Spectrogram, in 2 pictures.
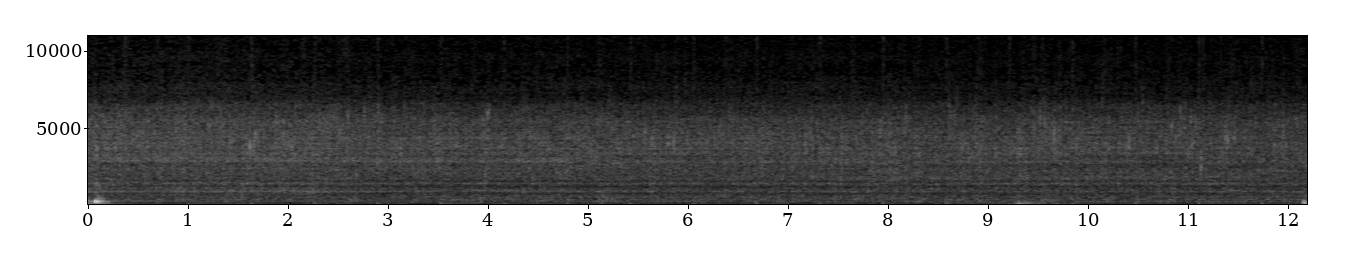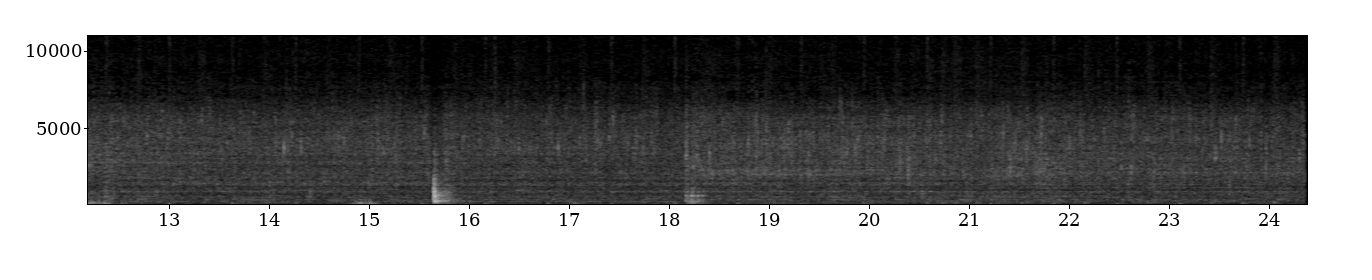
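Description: Beef trotters sizzle in frying masala, a long, even, moderately quiet hiss with a few sharp clanks and thuds spaced apart, no voices.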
